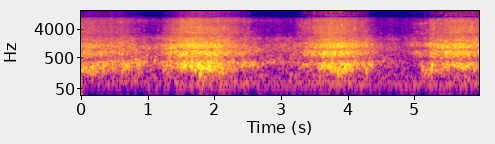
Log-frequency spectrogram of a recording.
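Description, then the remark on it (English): Waves wash steadily onto the shore of Lake Superior (Kitchigami), swelling and receding in slow surges about every two seconds, with broad hissing surf and no voices. “Greetings from the shores of Kitchigami, the big lake.”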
